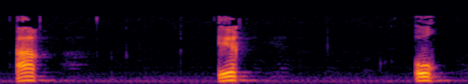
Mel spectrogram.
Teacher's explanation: این قافو که من ساکن کردم ادا شد ولی صداش رسا نبود، بیان کامل نشد · حرف قاف حتما خاطرتون هست سفت و سخت تلفظ میشه، یعنی امتداد پذیر نیست. خب حالا اگر قاف ساکن باشه صداش خیلی رسا نیست.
